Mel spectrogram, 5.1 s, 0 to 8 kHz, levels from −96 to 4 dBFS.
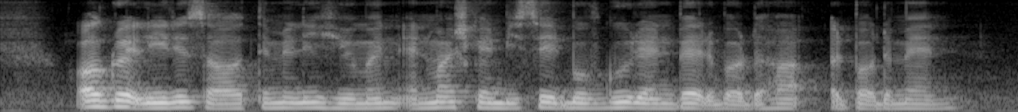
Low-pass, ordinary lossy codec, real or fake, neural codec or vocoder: none; none; real; none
